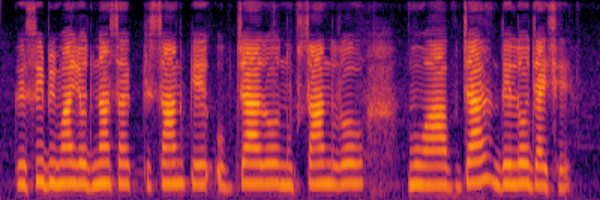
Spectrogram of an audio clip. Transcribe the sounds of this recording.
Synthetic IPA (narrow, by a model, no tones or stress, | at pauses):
kɾisibimaɾjod͡ʒnasə̃kisaːnkeupd͡ʒaɾonʊksanɾo | muabd͡ʒad̪elod͡ʒaːjt͡ʃʰɛ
